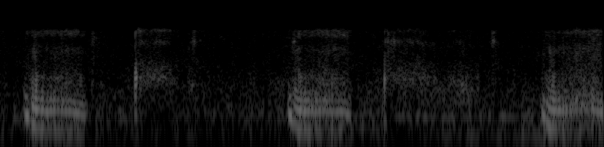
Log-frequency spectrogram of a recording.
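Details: Mild snoring during sleep: short, soft, snorting breaths with a light rattle, about one every two to three seconds, quiet background.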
